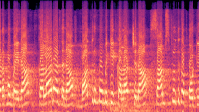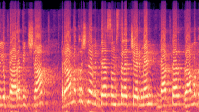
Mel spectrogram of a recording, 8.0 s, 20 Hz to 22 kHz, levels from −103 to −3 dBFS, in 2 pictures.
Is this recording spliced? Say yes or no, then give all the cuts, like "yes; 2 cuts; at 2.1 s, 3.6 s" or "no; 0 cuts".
no; 0 cuts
